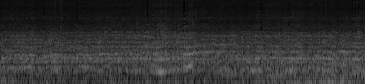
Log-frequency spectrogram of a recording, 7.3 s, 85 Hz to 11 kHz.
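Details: Honey bees at the hives on 25 March 2015, with a beekeeper attending: a dense, steady humming drone with low warm bands and faint brief brighter buzzes around the middle, no other distinct sounds.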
